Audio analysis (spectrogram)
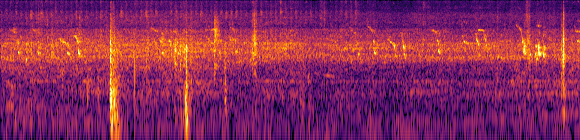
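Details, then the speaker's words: Car after power steering pump repair and rack-and-pinion overhaul: engine runs quietly and evenly with no pump whine or hum, just a few outside clicks; the former loud humming, worst when turning, is gone; normal power steering pump. "wala na yung ugong dati lakas ng ugong. So ngayon wala na siyang ugong."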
